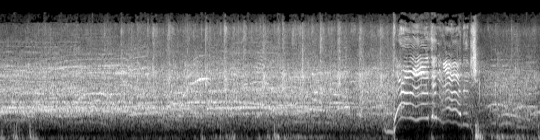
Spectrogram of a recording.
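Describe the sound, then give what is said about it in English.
A large church audience jumps up and roars with sustained cheering and shouting, loud, with a piercing high scream rising and wavering over the crowd near the end. “Let the remnant jump up and scream real quick.”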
